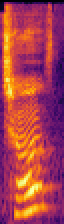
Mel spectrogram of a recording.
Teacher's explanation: छ ध्वनि का उच्चारण स्थान है तालव्य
